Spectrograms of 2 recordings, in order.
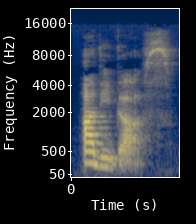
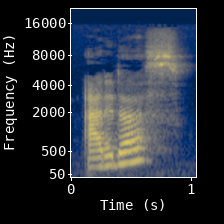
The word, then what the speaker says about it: Adidas: This one is a German brand and in German it's pronounced Adidas. Adidas. But in English we either say Adidas. Adidas. Or: Adidas. Adidas.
